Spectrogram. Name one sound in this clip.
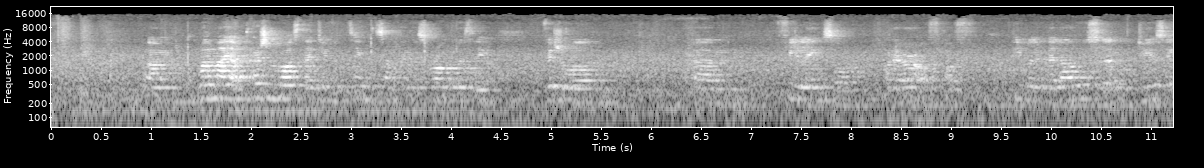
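A woman asks a question through a microphone and loudspeaker.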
